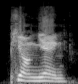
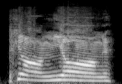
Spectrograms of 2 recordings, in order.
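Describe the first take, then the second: First: It is pronounced in an anglicized way. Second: It is pronounced in a native-sounding way. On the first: This is how it has always been said in the West. "we've been told that it's Pyongyang" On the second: The speaker wants to sound like an expert. "now motherfuckers are starting to sound, you know, like Pyongyang"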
